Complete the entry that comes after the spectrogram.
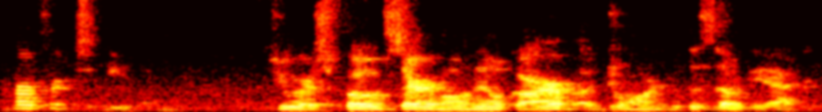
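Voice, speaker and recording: A woman's voice: medium pitch, normal speed. A woman reading stage directions aloud as scripted narration at a table read. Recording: echoey room, faint background noise.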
